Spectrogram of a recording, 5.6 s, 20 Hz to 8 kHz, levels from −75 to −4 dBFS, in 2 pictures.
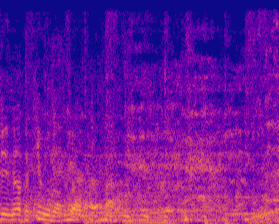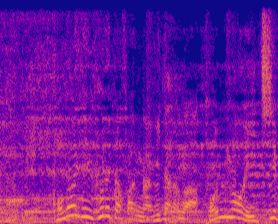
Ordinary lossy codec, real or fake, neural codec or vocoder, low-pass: none; fake; codec, 16 kHz, 8 kbps, FreqCodec, smaller model; none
